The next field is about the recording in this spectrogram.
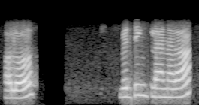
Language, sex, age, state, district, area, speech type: Tamil, female, 45-60, Tamil Nadu, Vellore, rural, conversation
